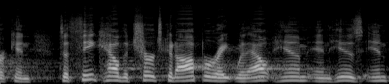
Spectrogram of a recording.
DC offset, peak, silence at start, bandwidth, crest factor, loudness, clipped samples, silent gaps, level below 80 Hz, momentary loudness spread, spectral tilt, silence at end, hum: under 0.1%; -10 dBFS; 0 s; 17 kHz; 16 dB; -26 LUFS; under 0.1%; none; -76 dBFS; 10 LU; -5 dB/octave; 0 s; none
